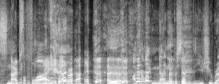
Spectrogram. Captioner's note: laughs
